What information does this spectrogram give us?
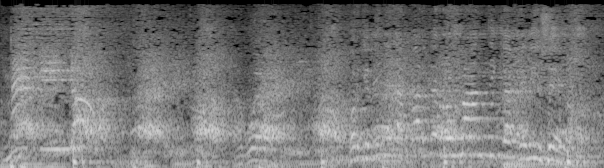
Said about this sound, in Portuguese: Ahí es donde la raza dice ¡México! ¡México!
